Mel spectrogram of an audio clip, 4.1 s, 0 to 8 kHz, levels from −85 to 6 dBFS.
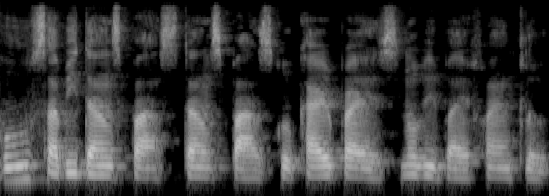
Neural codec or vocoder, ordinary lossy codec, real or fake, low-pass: none; none; real; 7.2 kHz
